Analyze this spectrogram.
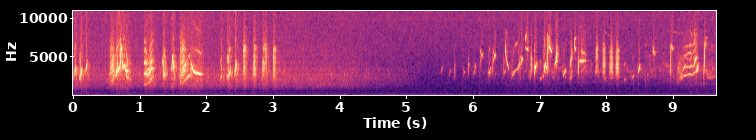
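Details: Wintering Brambling flock (Fringilla montifringilla) eating sunflower seeds at a feeder: bright chirping bursts at first, a quiet gap of about two seconds, then softer, denser twittering from several birds.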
